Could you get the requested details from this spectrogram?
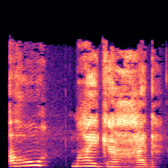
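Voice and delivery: loud, slow, drawn-out outcry; shouted. A narrator's reading. Rodney shocked at Shepard, loud shout. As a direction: shout it out in disbelief. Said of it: "Rodney shouted".

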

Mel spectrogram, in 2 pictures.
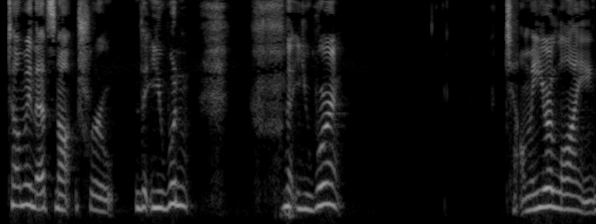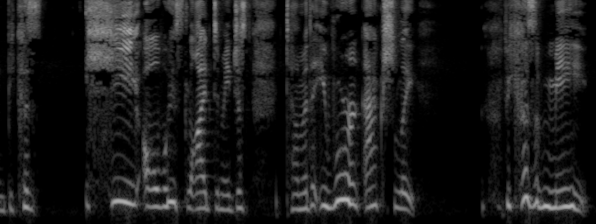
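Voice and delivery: plead, breaking off mid-thought; upset, urgent begging; distraught pleading. A narrator's reading. Pleading after sob, trembling.

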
